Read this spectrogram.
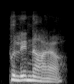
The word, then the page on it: polynya: Indian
